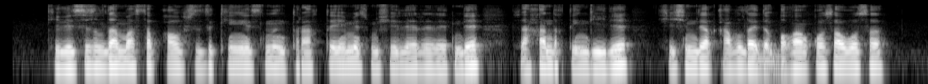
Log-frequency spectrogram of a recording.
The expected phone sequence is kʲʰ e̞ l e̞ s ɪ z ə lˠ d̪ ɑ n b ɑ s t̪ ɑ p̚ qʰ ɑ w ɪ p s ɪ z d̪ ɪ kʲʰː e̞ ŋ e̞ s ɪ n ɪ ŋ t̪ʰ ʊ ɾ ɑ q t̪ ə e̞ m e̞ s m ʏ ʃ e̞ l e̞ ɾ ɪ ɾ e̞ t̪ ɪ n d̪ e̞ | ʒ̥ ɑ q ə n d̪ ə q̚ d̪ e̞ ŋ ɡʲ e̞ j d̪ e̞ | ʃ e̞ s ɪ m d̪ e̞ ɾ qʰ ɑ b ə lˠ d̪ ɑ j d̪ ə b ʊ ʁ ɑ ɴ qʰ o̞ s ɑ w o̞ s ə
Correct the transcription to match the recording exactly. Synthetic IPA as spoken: kʲʰ e̞ l e̞ s ɪ ʒ ə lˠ d̪ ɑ n b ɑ s t̪ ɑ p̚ qʰ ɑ w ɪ p s ɪ z d̪ ɪ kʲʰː e̞ ŋ e̞ s ɪ n ɪ ŋ t̪ʰ ʊ ɾ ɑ q t̪ ə e̞ m e̞ s m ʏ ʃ e̞ l e̞ ɾ ɪ ɾ e̞ t̪ ɪ n d̪ e̞ | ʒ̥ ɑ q ɑ n d̪ ə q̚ d̪ e̞ ŋ ɡʲ e̞ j d̪ e̞ | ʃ e̞ ʃ ɪ m d̪ e̞ ɾ qʰ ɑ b ə lˠ d̪ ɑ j d̪ ə b ʊ ʁ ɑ ɴ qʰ o̞ s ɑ w o̞ s ə

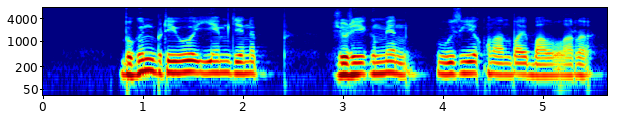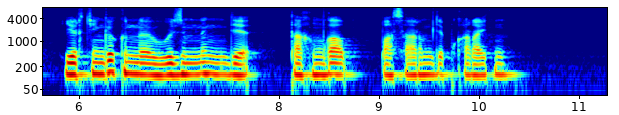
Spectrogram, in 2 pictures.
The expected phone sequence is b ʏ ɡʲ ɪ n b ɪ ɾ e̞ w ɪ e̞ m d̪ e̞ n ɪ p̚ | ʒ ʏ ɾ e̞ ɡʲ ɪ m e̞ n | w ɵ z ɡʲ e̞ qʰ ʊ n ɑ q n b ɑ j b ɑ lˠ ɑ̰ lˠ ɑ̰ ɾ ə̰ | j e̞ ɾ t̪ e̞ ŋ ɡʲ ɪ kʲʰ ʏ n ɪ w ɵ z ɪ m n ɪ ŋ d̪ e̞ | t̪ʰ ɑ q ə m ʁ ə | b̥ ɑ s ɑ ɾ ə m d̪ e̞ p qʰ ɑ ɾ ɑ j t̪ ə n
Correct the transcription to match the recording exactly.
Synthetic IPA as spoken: b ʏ ɡʲ ɪ n b ɪ ɾ e̞ w ɪ e̞ m d̪ e̞ n ɪ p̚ | ʒ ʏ ɾ e̞ ɡʲ ɪ m e̞ n | w ɵ z ɡʲ e̞ qʰ ʊ n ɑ n b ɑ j b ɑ lˠ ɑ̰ lˠ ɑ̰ ɾ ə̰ | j e̞ ɾ t̪ e̞ ŋ ɡʲ ɪ kʲʰ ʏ n ɪ w ɵ z ɪ m n ɪ ŋ d̪ e̞ | t̪ʰ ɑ q ə m ʁ ɑ | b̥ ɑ s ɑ ɾ ə m d̪ e̞ p qʰ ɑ ɾ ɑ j t̪ ə n

